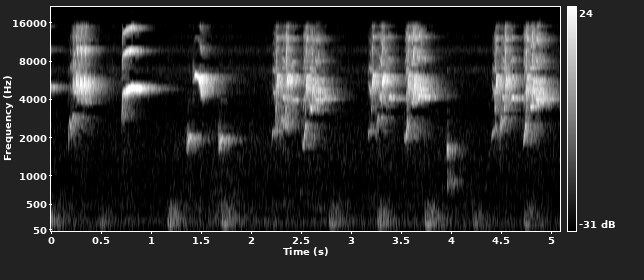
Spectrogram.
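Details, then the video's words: Eurasian tree sparrow song used as a master recording for training birds: a busy, uneven series of high, sharp chirps mixed with a few lower short notes, in close irregular bursts. "MASTER BURUNG GEREJA"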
